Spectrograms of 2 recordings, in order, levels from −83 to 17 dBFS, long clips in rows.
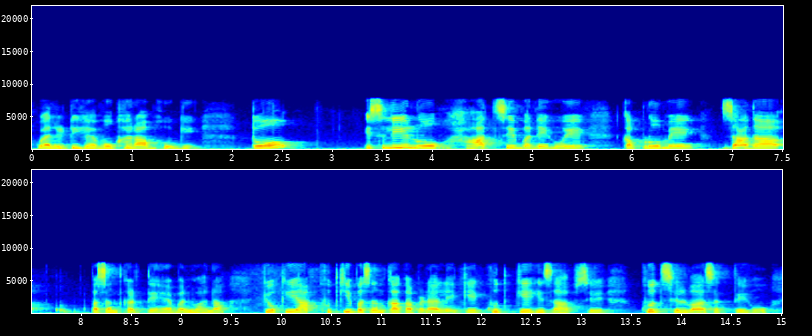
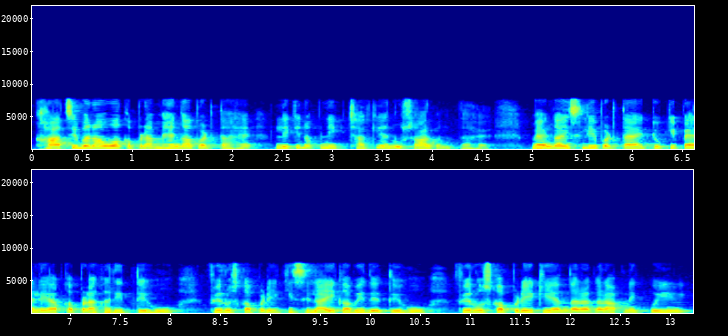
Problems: background sounds at intervals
